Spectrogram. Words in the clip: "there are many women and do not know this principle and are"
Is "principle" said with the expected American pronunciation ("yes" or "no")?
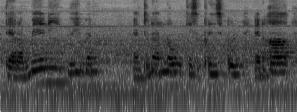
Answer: yes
